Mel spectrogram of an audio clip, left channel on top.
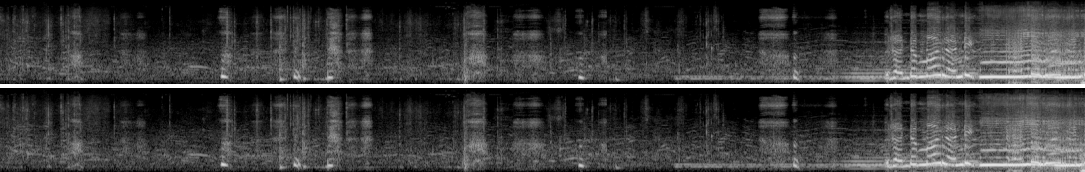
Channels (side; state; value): both; normal; correlation 0.19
